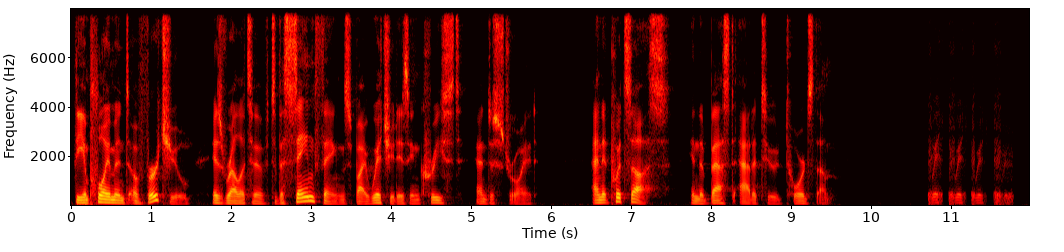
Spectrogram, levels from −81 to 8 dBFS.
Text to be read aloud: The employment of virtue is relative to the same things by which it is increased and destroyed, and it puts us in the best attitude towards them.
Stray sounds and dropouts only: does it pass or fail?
fail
